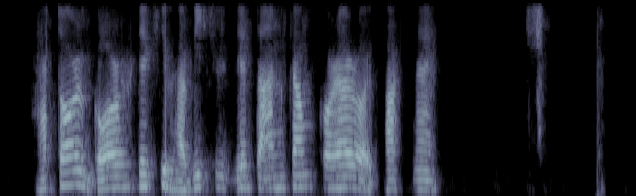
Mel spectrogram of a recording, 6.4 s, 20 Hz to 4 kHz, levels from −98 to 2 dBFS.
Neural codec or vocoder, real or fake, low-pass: none; real; 3.6 kHz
